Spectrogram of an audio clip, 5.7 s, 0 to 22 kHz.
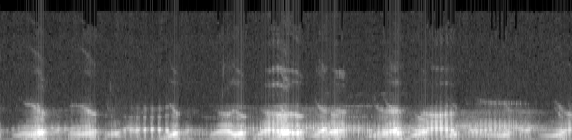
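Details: Wild frogs calling in a loud chorus around a forest pond, recorded with an iPhone 14 Pro and Shure MV88+. Overlapping raspy, pulsed croaks rise and fall in quick bursts, several voices at once, with no music or talking.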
